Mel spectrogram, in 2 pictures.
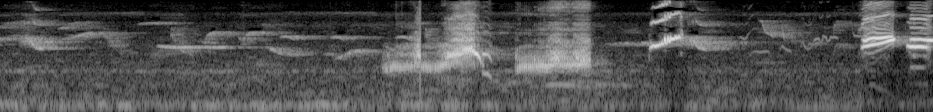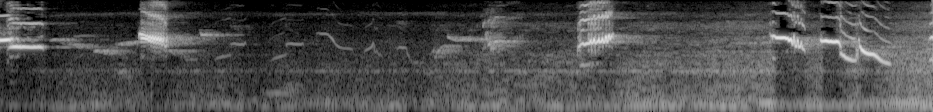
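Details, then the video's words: Oriental magpie-robin song used as a lure to make other birds sing. Scattered short phrases mixing rasping bursts and clear high whistles, with pauses between them and faint low background hum. "PANCINGAN KACER LEBIH CEPAT REAKSI GACOR BONGKAR ISIAN"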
